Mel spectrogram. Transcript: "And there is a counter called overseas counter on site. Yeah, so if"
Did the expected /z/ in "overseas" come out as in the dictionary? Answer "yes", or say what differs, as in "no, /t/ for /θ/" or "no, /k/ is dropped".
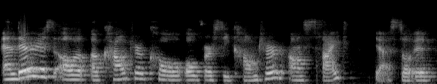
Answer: no, /z/ is dropped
